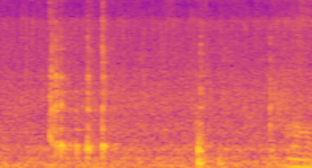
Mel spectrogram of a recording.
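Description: Rabbit pieces coated in flour frying in a pan are stirred, giving a few scraping knocks and clatters over a soft background sizzle, with no talking.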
